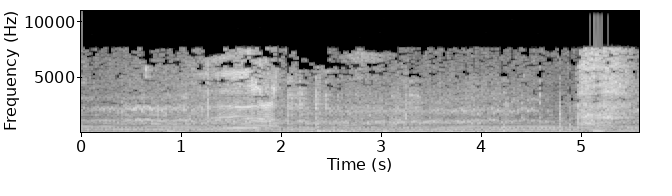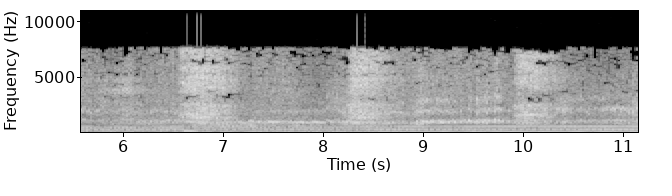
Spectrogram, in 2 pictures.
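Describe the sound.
A stuck car's engine revs hard as people push it near pine trees, its tires skidding; a loud, continuous engine drone broken by repeated rough bursts of spinning wheels.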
